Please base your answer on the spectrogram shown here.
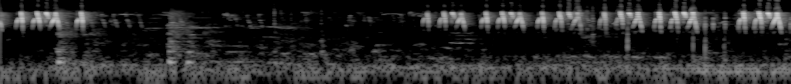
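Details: Sunda warbler singing its fighting-mode song, meant to provoke silent birds: a few scattered high chirps early, then from about four seconds a steady run of rapid, sharp, high-pitched notes.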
